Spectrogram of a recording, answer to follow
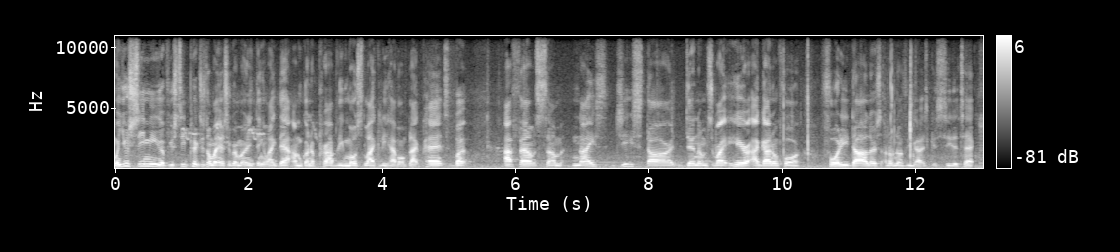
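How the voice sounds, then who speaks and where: Over light background noise, a man talks at a fairly quick pace with fairly even intonation. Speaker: fashion vlogger. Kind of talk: casual vlog chat. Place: street. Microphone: phone near.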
